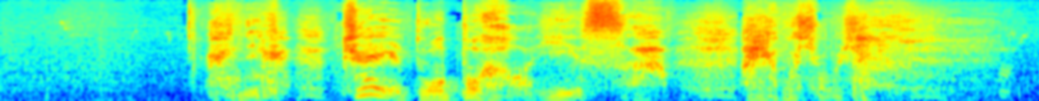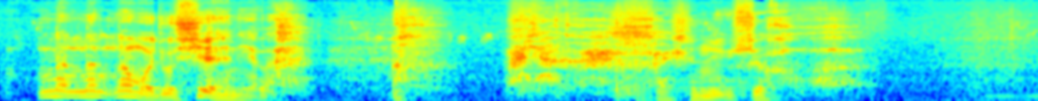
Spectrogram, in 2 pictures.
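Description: An elderly man speaks politely and close by.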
